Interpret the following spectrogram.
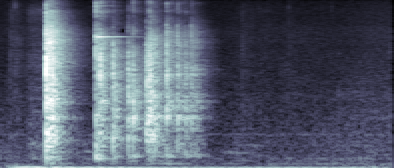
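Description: Hard plastic pen parts handled on a desk: one sharp snap, then a quick run of clicks and rattling lasting under a second.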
